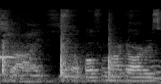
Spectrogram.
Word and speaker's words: Shai: Okay, so that's when you denote my difference of writing it, but they both are pronounced Shai.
